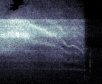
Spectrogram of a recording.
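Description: A person hissing "psss" through the teeth, imitating a small, quiet fart. The hiss falls slightly and fades out well before the end.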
